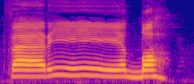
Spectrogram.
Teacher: Bila kita berhenti jadi ha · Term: Bunyi ha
